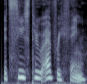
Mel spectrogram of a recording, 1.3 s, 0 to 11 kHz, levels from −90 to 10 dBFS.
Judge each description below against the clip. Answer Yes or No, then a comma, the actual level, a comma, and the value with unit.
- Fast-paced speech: No, average, 185 wpm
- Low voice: No, high, 220 Hz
